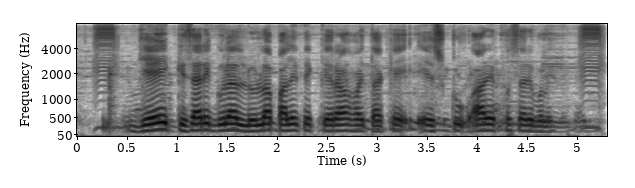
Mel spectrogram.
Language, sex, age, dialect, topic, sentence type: Bengali, male, 18-24, Jharkhandi, agriculture, statement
